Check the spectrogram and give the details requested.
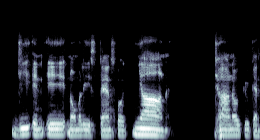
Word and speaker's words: Jnana: Gyan, Gyan, not Jhana, Jnana. Gyan. Jnana. No, not Ja, Jnana, Jnana. Because Jnana. Jhana already there. It's Jnana. That's Jnana. why G-N-A-N-A, Jnana. You Basically, must differentiate.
